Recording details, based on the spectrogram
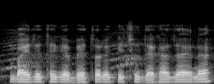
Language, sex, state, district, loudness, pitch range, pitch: Bengali, male, Tripura, Dhalai, -16 LUFS, 110-120 Hz, 110 Hz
